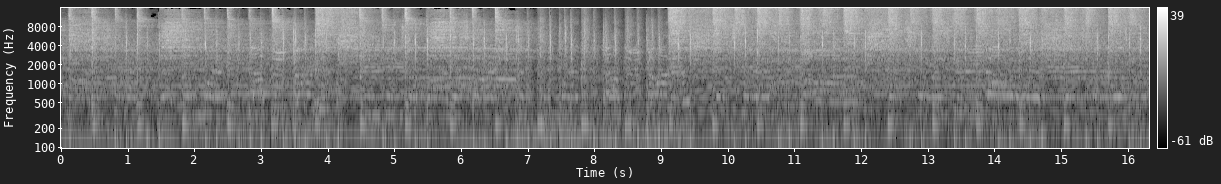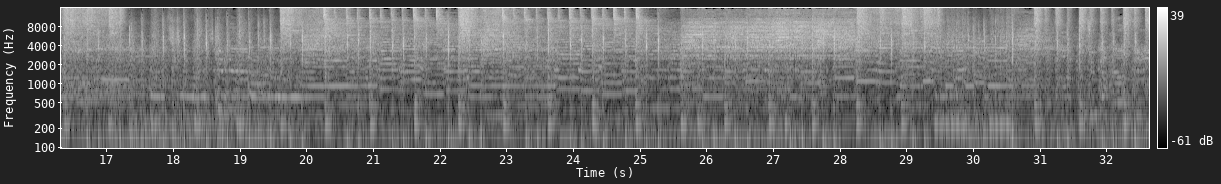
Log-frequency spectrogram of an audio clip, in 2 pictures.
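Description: A live rock band playing an instrumental passage: drum kit keeping a steady, driving beat under electric guitar and bass guitar, with no singing.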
